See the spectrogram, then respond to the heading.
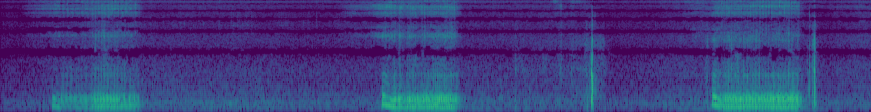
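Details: Three loud, rough inhaled snores about three seconds apart, with quiet breathing between them and faint steady room noise; snoring.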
